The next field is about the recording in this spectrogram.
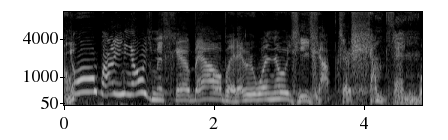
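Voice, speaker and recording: A man's put-on character voice at a moderate pace. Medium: audio drama. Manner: earnest, excitable.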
